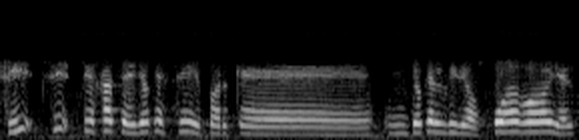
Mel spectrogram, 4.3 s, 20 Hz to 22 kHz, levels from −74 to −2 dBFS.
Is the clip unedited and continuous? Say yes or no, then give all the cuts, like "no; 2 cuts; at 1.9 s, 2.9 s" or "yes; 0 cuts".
no; 2 cuts; at 1.1 s, 3.2 s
